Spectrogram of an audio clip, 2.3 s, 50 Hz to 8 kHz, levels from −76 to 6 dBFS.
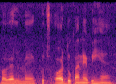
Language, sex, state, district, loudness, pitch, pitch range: Hindi, male, Uttar Pradesh, Lucknow, -16 LUFS, 130 Hz, 120-140 Hz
